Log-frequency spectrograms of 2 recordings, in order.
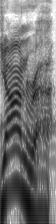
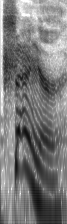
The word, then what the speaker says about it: genre: Swedish phonetics the spelling would imply that it's pronounced genre however it's actually pronounced schanger which is totally unrelated to the spelling I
